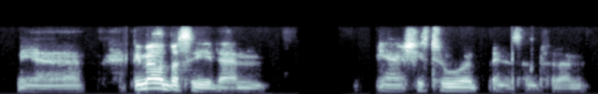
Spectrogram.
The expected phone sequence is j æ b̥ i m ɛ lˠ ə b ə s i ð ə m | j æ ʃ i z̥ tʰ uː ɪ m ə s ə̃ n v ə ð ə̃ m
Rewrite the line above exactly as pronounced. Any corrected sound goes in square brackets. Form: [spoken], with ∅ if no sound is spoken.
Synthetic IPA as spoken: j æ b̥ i m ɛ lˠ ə b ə s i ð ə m | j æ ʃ i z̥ tʰ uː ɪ [n] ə s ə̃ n [f] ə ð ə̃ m

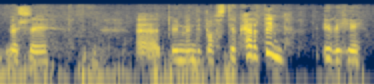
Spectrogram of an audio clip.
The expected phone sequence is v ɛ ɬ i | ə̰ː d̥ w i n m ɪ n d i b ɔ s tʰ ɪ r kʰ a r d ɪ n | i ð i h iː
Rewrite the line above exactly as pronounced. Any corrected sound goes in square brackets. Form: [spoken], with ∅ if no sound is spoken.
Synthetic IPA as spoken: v ɛ ɬ i | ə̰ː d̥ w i n m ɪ n d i b ɔ s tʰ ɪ r kʰ a r d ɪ n | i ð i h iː

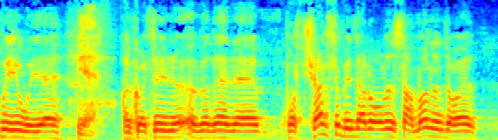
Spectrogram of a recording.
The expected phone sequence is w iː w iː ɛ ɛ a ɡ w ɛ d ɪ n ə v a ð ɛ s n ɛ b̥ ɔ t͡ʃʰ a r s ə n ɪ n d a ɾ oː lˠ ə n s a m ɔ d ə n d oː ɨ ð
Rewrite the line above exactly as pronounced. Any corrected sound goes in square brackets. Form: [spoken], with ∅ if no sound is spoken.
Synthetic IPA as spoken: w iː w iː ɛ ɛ a ɡ w ɛ d ɪ n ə v [ə] ð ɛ [∅] n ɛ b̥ ɔ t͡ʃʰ a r s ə [m] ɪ n d a ɾ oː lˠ ə n s a m ɔ [n] ə n d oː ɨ ð

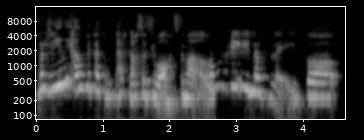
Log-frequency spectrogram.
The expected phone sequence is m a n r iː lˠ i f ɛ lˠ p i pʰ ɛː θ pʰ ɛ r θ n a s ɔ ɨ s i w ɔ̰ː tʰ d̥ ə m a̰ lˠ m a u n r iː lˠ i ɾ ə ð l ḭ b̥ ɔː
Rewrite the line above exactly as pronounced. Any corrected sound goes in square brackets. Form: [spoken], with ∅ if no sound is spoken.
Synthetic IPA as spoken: m a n r iː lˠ i [h] ɛ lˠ p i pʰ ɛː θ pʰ ɛ r θ n a s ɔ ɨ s i w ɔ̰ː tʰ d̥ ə m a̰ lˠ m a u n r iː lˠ i [l] ə [v] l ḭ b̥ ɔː

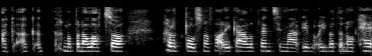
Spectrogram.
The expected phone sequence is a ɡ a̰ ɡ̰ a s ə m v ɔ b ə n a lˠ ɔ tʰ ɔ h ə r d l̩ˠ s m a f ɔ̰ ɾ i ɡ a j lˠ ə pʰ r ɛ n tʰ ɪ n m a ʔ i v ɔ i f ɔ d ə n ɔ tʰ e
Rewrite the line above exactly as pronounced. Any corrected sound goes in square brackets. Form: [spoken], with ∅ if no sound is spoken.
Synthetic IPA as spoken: a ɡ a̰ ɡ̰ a [χ] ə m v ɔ b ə n a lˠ ɔ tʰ ɔ h ə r d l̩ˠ s m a f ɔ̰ ɾ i ɡ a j lˠ ə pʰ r ɛ n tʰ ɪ n m a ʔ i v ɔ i [v] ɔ d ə n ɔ [kʰ] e

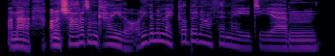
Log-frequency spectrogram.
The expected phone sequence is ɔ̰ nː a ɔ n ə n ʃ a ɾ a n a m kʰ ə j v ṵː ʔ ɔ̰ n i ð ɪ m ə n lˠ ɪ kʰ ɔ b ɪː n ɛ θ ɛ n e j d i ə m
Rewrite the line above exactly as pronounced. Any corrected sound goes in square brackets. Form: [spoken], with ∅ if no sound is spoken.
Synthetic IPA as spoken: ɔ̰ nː a ɔ n ə n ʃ a ɾ a [d] a m kʰ [a] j [ð] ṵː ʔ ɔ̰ n i ð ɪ m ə n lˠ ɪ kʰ ɔ b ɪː n [a] θ ɛ n e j d i ə m

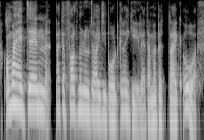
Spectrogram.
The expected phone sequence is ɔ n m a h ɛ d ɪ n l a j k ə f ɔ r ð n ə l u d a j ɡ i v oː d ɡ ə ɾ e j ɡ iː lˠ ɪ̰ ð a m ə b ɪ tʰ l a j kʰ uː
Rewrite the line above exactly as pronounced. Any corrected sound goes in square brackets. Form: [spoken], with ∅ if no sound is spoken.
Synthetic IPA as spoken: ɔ n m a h ɛ d ɪ n l a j k ə f ɔ r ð [m] ə l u d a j [d] i [b] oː d ɡ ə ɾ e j ɡ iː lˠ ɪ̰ ð a m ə b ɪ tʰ l a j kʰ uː

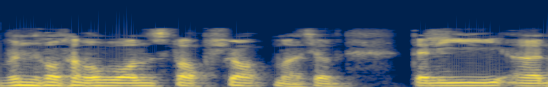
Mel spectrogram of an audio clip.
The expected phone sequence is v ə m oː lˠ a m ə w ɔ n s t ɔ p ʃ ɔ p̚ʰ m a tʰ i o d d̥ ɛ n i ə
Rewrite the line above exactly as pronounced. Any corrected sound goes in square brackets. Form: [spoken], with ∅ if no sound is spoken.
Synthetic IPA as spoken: v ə [n] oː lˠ a m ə w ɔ n s t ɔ p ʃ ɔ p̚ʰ m a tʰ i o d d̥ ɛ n i ə

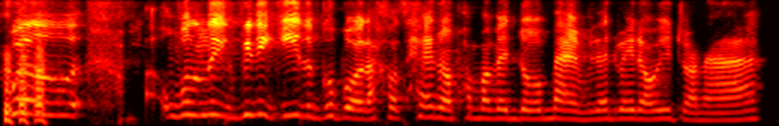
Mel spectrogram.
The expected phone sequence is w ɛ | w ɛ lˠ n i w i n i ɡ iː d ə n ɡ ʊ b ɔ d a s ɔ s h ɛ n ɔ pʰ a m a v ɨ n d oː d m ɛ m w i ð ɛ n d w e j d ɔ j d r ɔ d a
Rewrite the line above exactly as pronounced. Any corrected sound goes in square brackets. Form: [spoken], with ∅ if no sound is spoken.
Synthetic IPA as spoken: w ɛ | w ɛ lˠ n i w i n i ɡ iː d ə n ɡ ʊ b ɔ d a [χ] ɔ s h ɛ n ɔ pʰ a m a v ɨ n d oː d m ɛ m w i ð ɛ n d w e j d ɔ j d r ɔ [n] a

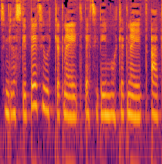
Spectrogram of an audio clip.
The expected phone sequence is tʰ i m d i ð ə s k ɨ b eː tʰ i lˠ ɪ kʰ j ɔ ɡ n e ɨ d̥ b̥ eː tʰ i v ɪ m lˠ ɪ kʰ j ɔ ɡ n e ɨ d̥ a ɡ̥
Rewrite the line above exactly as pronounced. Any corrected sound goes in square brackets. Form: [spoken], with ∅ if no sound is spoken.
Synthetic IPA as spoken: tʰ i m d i ð ə s k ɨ b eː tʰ i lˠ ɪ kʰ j ɔ ɡ n e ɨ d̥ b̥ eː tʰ i [ð] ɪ m lˠ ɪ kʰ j ɔ ɡ n e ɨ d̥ a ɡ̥

